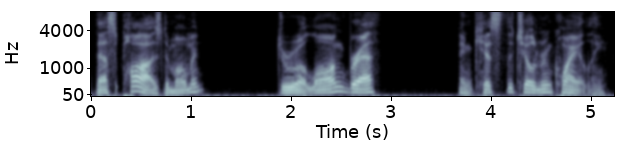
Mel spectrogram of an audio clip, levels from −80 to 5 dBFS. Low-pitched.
Yes: low, 120 Hz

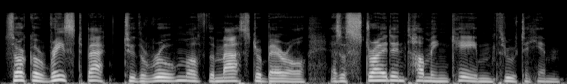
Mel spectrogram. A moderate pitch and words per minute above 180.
Yes: medium, 150 Hz; average, 190 wpm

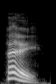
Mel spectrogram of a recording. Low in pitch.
No: medium, 180 Hz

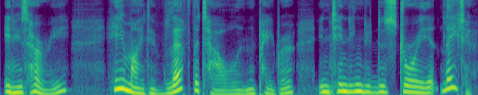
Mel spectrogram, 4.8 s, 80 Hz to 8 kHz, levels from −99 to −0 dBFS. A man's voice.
No: female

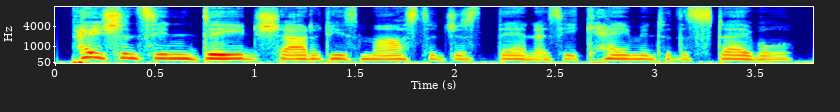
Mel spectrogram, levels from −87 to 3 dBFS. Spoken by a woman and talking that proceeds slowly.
No: female; fast, 205 wpm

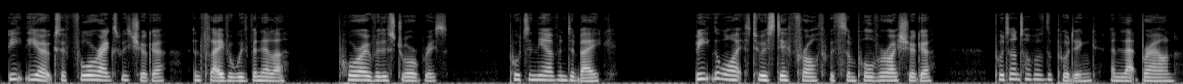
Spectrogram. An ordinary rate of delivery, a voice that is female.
No: fast, 215 wpm; female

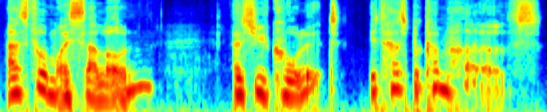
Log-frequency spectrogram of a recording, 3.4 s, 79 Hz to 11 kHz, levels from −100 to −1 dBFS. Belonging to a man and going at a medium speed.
No: male; fast, 210 wpm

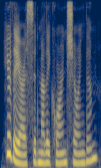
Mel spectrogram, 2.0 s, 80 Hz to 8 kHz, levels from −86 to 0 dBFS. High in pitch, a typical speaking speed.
No: high, 195 Hz; fast, 210 wpm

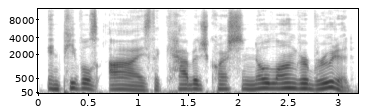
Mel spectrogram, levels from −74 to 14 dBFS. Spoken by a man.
Yes: male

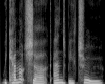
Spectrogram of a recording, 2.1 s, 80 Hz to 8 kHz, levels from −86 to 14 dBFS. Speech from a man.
No: female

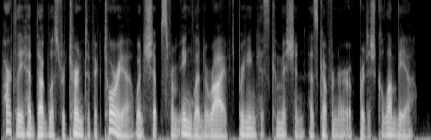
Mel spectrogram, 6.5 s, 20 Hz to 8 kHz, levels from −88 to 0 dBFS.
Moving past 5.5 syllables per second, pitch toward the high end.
No: 5.9 syllables/s; very low, 95 Hz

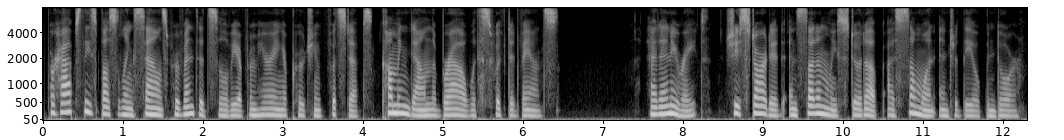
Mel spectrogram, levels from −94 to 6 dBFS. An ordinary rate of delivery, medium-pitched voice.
Yes: average, 160 wpm; medium, 165 Hz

